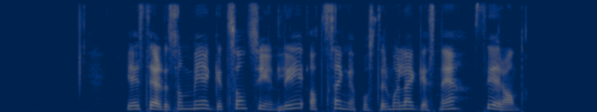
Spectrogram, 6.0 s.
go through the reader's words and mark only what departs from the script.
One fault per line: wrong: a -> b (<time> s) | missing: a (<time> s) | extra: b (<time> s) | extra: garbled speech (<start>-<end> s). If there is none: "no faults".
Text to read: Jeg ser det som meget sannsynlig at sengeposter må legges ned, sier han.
no faults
